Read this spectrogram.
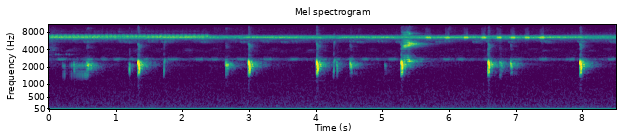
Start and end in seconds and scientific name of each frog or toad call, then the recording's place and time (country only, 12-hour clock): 0.0	8.5	Pithecopus azureus
1.1	1.3	Leptodactylus podicipinus
1.7	1.9	Leptodactylus podicipinus
5.1	5.9	Dendropsophus minutus
Brazil, 1:30am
